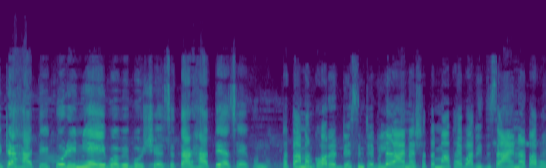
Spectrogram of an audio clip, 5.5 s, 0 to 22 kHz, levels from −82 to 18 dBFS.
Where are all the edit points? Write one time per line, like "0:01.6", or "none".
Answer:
0:02.8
